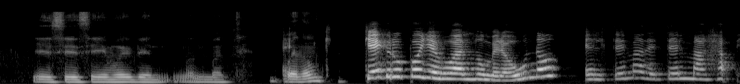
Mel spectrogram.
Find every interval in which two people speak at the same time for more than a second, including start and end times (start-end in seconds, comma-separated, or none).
none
